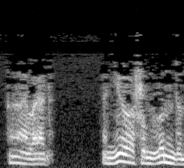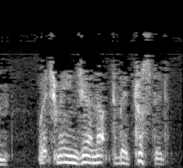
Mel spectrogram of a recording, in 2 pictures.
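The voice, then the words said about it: Yorkshire accent. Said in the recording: “You're from Yorkshire, aren't you? ... I know that accent anywhere.”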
